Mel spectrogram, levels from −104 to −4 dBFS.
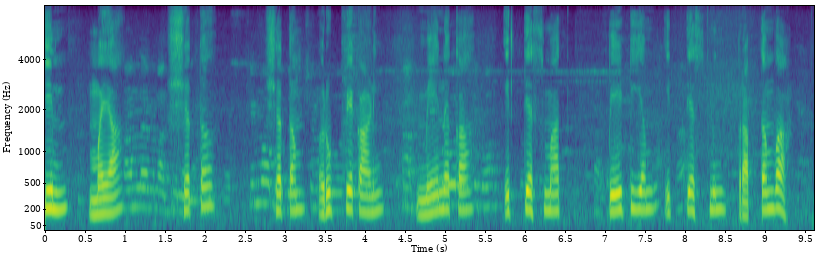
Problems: constant background noise, background conversations at intervals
